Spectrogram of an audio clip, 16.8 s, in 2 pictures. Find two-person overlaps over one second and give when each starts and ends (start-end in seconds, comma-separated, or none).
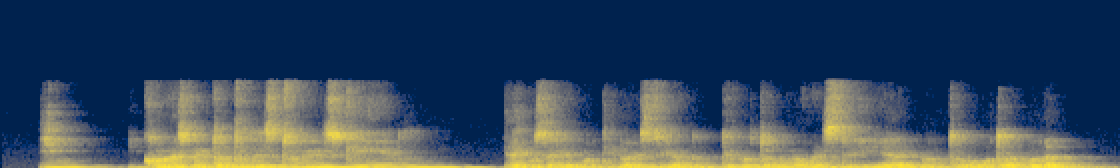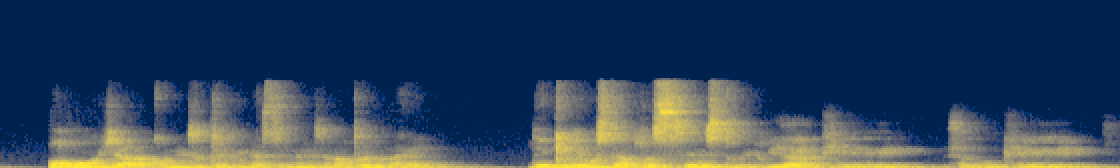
none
